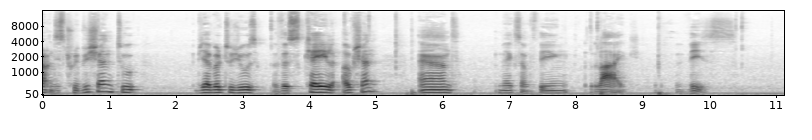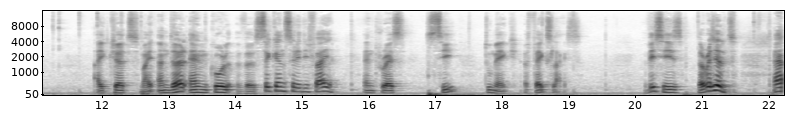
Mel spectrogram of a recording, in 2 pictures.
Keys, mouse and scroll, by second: 0.8 click, 4.5 middle click, 8.2 click, 10.4 click, 11.2 click, 11.6 middle click, 12.2 ctrl+middle click, 12.6 middle click, 13.0 click, 16.8 c, 18.6 right click, 19.0 middle click, 21.4 middle click.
